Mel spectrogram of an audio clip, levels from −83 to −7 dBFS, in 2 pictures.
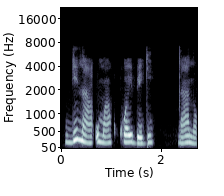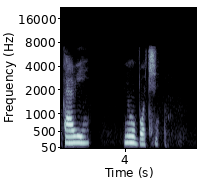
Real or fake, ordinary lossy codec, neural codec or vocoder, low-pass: fake; AAC, 32 kbps; codec, 24 kHz, 6 kbps, HILCodec; 7.2 kHz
